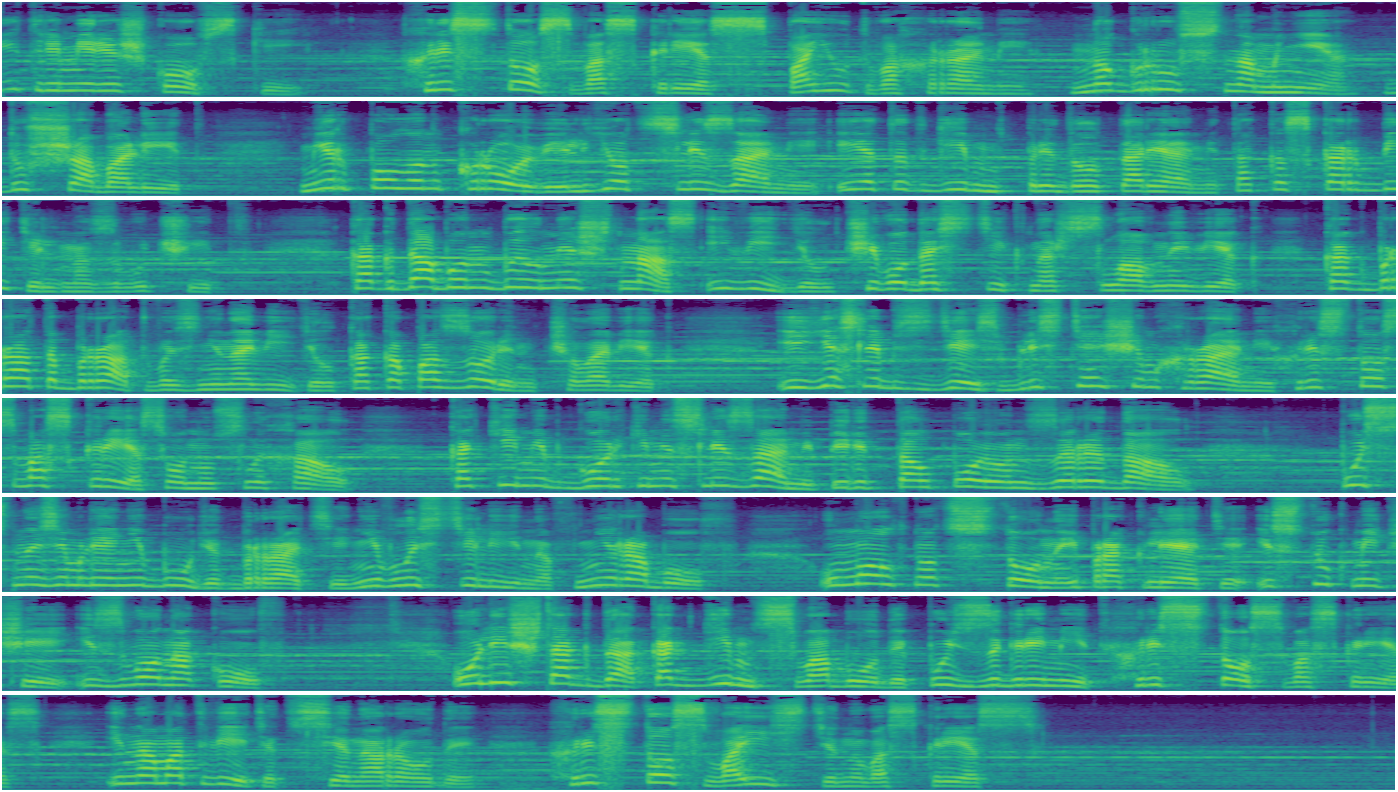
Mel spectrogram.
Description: Музыка классики Озвучка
